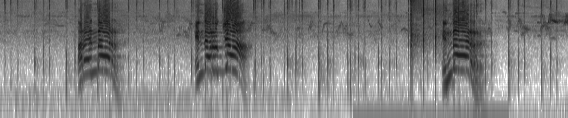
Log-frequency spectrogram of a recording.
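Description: A man shouts out loud calls.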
